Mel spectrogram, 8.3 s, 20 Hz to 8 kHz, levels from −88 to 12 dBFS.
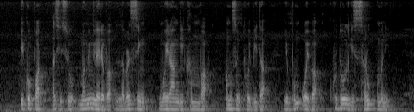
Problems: background sounds at intervals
